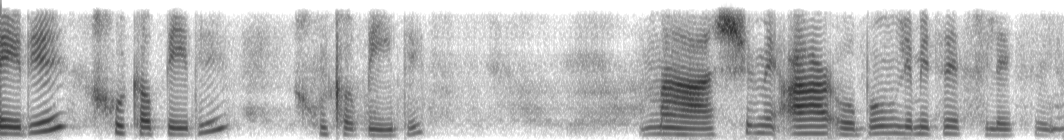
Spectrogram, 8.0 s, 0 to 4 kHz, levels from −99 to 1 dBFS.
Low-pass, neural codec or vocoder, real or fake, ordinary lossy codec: 3.6 kHz; codec, 16 kHz in and 24 kHz out, 0.9 kbps, LongCat-Audio-Codec, fine tuned four codebook decoder; fake; none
